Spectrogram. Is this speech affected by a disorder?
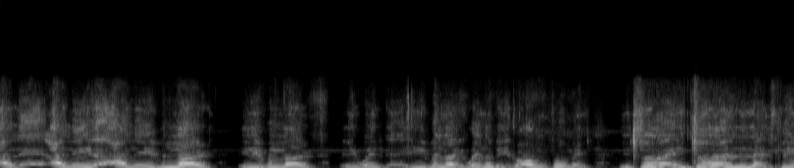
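Yes: cerebral palsy.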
